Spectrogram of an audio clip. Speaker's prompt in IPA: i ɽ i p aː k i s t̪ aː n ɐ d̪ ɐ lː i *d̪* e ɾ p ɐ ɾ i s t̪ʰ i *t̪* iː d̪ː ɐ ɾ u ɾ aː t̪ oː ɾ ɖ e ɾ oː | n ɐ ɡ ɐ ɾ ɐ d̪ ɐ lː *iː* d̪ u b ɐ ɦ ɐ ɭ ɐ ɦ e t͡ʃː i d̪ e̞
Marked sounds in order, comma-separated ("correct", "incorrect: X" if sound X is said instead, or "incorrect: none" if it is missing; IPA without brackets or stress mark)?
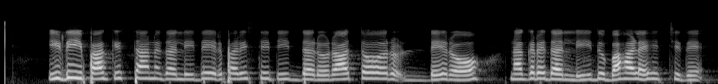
correct, correct, correct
